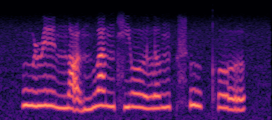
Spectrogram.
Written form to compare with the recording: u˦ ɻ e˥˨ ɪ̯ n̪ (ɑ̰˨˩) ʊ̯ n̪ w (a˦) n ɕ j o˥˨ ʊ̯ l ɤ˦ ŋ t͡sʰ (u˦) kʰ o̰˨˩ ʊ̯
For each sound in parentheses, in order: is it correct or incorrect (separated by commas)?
correct, incorrect, incorrect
